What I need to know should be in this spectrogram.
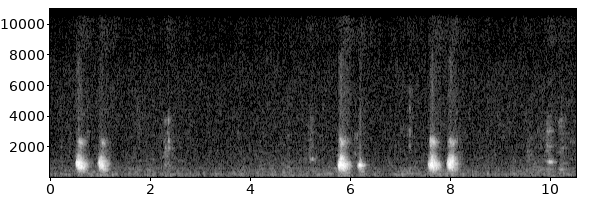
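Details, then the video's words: Puppy barking from a litter of six Blenheim Cavalier King Charles Spaniels, Remy's first, in their home puppy pen: three spaced pairs of sharp, high yips about two seconds apart, with quiet in between. "Cavalier Puppies Bark"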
